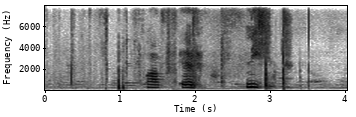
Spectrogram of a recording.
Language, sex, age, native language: Icelandic, male, 8, Icelandic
